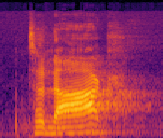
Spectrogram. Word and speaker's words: Tanakh: past um you have the jewish tanakh and uh i just think you're supposed to pronounce that with a harder k and so this is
